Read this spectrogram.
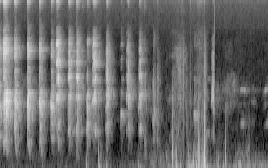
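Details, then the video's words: A chukar partridge from Vanj opens with quick repeated clucking notes that slow and fade, then give way to thumps and low handling noise. "Кабки Ванҷ"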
